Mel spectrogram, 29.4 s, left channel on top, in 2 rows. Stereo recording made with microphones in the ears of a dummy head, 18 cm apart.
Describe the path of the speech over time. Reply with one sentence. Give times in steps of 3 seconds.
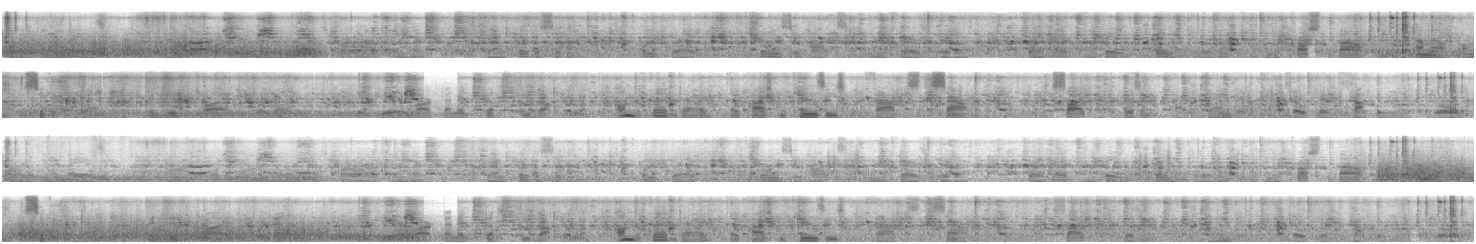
You can hear the speech on the left from 0 s, on the right from 15 s, in the centre from 21 s and on the left from 24 s.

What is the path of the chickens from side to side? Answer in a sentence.
In this clip you hear the chickens move from left to right.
